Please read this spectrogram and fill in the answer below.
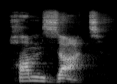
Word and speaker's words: Khamzat: Uh MMA Dwey says, "By the way, Kamzat's name is pronounced uh Hamzot." Okay, Hamzot, right? Kind of like Hamza, but obviously Hamzot is the uh Slavic Russian pronunciation of Hamza, right?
